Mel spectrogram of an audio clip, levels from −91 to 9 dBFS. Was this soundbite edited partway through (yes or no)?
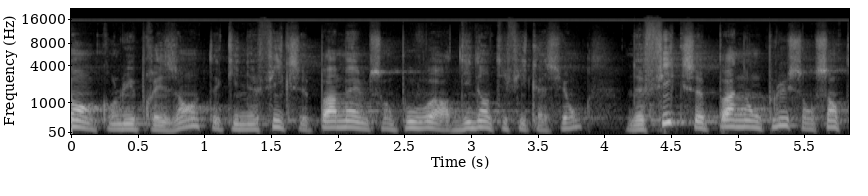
no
